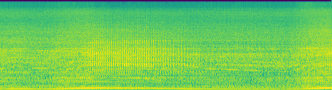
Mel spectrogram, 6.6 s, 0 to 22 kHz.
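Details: Honda Fit with the L13A engine: a steady knock tapping at about four per second that sharpens as revs rise; a knock inside the engine, cause not yet pinned down.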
